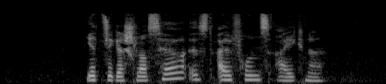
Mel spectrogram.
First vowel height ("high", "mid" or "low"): mid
